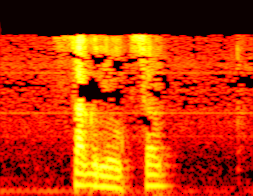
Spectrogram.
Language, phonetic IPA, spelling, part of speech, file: Russian, [sɐɡˈnut͡sːə], согнуться, verb, Ru-согнуться.ogg
- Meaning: 1. to be bent, to be curved, (intransitive) to bend 2. passive of согну́ть (sognútʹ)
